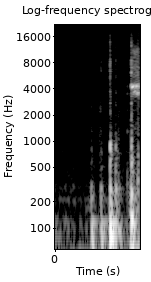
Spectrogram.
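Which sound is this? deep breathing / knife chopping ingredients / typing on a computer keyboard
typing on a computer keyboard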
